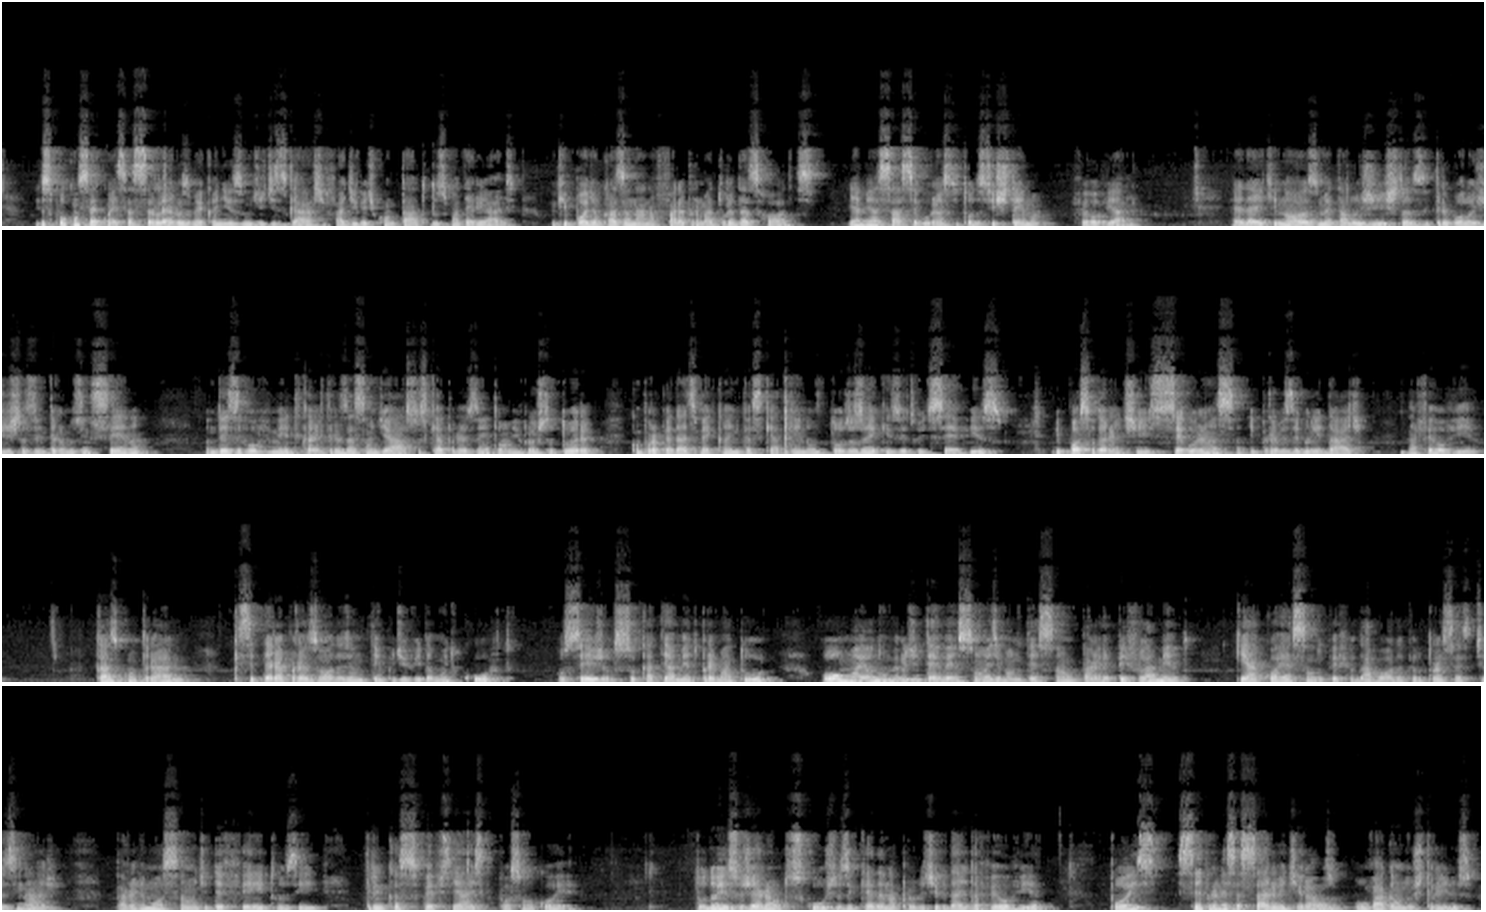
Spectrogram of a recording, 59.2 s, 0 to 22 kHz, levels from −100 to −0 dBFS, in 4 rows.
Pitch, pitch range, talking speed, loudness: 140 Hz, 130-160 Hz, 145 wpm, -24 LUFS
